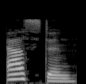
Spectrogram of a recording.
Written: astin

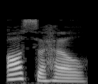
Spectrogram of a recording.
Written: Asahel

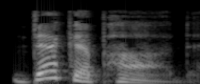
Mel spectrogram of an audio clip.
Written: decapod

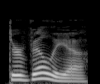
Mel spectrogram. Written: dervilia

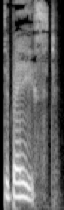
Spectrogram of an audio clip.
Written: debased

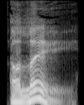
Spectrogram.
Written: allay

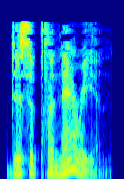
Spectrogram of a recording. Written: disciplinarian

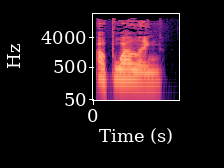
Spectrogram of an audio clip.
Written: upwelling

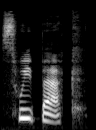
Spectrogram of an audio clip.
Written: sweepback

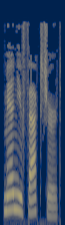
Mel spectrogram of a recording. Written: manufactured

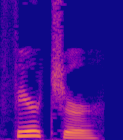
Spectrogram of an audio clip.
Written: fearchar

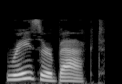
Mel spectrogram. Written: razor-backed

